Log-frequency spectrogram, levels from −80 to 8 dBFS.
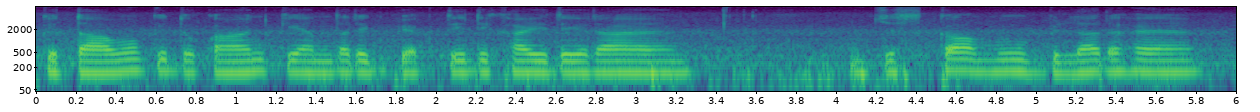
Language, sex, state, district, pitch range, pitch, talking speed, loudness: Hindi, male, Uttar Pradesh, Lucknow, 145-150 Hz, 150 Hz, 150 wpm, -17 LUFS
